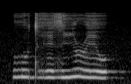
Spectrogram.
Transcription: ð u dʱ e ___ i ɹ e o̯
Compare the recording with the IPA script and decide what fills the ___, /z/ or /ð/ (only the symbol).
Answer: z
